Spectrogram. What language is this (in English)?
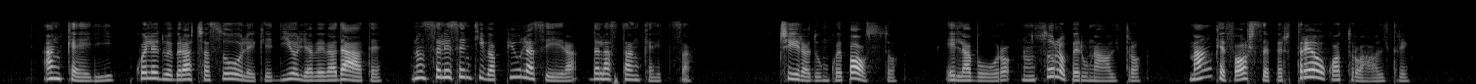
Italian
